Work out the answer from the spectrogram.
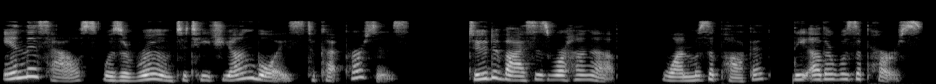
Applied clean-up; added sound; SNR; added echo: none; none; none; none.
